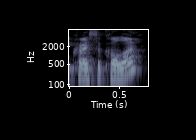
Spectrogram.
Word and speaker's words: chrysocolla: So, and I'm not sure I'm pronouncing this one right, but this one is called, I'm pronouncing it chrysocolla because of the double L. It could be chrysocolla.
